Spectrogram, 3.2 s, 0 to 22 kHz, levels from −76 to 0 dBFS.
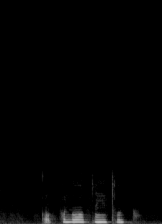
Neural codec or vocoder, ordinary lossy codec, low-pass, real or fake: codec, 16 kHz, 1 kbps, FunCodec, trained on LibriTTS, 50 frames a second; none; 5.4 kHz; fake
